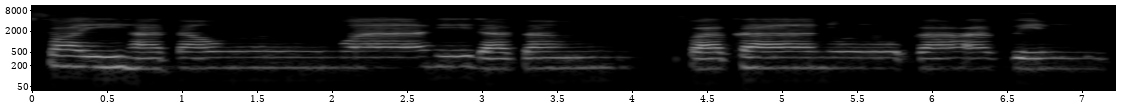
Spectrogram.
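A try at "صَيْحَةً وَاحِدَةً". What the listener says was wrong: Huruf H-nya, Bunda. Coba. Ha. Sayhatau. Sempitkan tenggorokannya. Ha. Wahidatau. Sayhatau wahidatan. Sayhatau wa. Ini hukumnya apa, Bu? Idgham. Kalau idgham masuk ke matnya waw. Sayhatau wa. Jangan tahu, tapi tahu maju bibirnya, benar-benar. Wow itu maju, bukan au. Ini bukan wow. Jadi au.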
